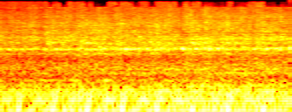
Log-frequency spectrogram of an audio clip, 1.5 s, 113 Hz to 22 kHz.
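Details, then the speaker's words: 1968 Chevrolet Impala, 383 stroker V8 with cam, rebuilt Turbo 350, open-chamber mufflers: deep idle with rhythmic uneven lope, a little bump from the cam; lumpy cammed idle. "I'm gonna let you listen to it you can tell it's got a cam in it got a little little bump to it"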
